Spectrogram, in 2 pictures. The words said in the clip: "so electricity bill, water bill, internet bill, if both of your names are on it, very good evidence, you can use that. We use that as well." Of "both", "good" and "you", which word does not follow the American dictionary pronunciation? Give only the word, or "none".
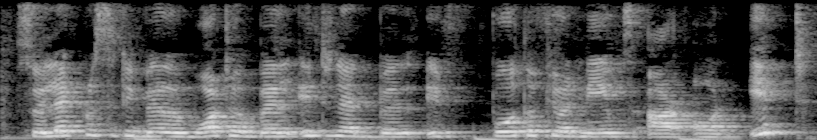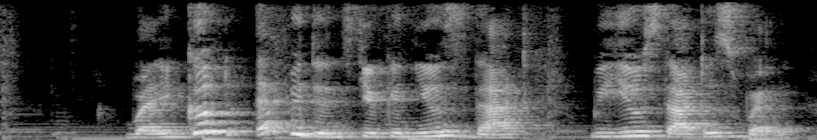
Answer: both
